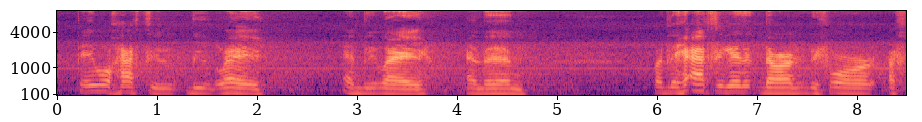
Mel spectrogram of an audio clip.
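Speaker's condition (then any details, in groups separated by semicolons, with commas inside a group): Parkinson's; speech impediment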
